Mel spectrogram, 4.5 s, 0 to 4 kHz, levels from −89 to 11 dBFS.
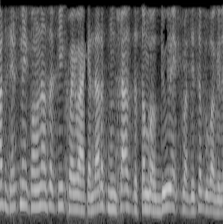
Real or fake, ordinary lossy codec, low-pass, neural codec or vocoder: fake; AAC, 16 kbps; 3.6 kHz; codec, 16 kHz in and 24 kHz out, 0.4 kbps, LongCat-Audio-Codec, two codebook decoder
